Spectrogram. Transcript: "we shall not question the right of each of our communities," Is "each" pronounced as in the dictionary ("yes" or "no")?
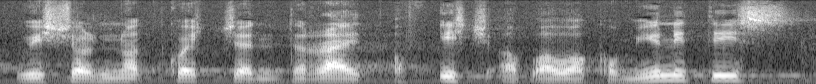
yes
